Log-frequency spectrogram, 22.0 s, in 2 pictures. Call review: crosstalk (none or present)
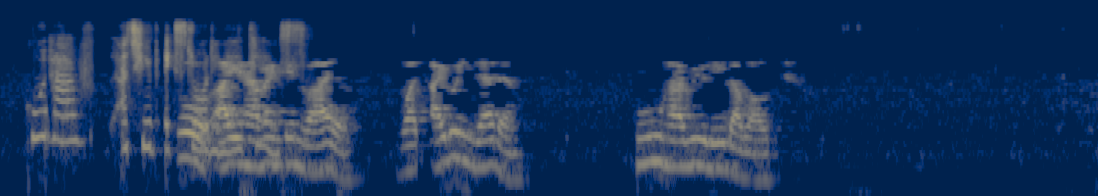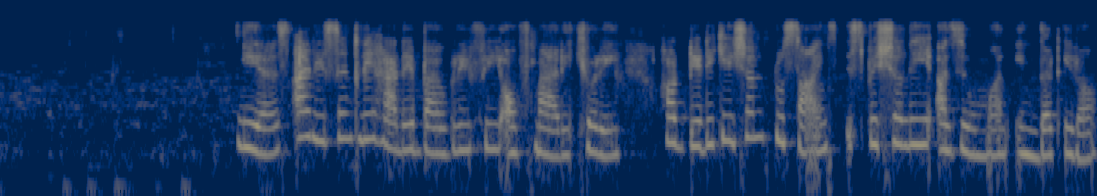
present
